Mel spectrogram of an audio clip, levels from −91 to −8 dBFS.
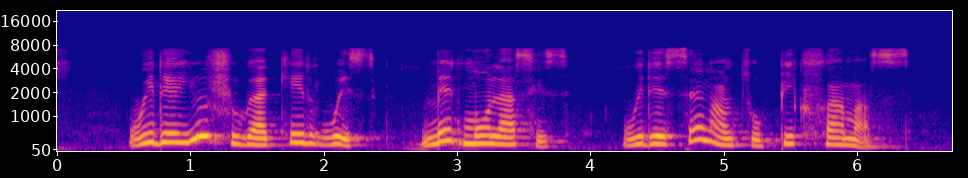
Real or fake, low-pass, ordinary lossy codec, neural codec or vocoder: fake; 7.2 kHz; none; codec, 16 kHz, 4 kbps, X-Codec, HuBERT features, trained on balanced general audio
